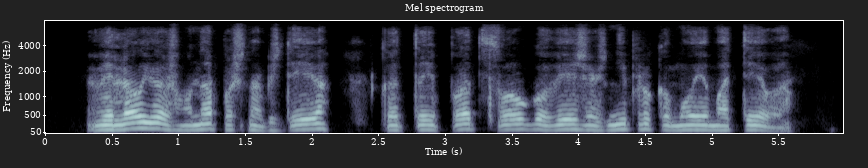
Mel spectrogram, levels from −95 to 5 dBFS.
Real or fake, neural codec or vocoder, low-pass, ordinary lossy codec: fake; codec, 16 kHz, 8 kbps, FreqCodec, smaller model; 7.2 kHz; MP3, 64 kbps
